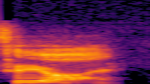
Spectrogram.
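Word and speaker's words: T>I: It's just pronounced T-I.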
